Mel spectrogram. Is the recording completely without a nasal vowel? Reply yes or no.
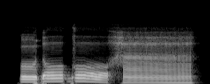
no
